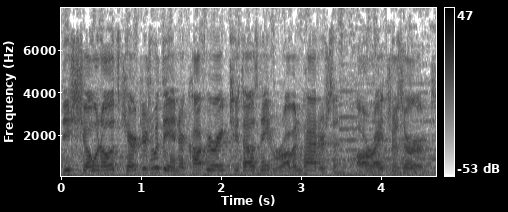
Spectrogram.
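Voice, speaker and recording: A man's voice: sits high, fairly even intonation, quick pace. A man announcing scripted show titles and credits. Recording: music behind the voice. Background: music.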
